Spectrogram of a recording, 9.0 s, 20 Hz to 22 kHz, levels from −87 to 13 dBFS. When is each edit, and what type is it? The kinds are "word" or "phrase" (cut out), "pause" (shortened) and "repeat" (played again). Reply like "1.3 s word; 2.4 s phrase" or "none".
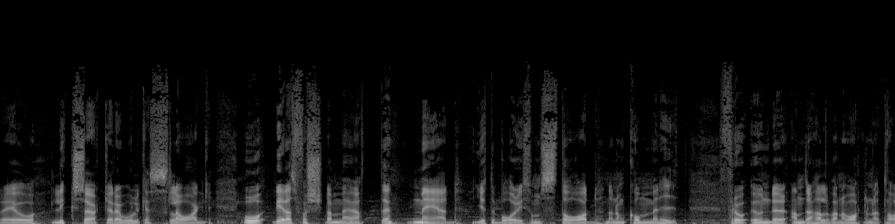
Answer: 2.4 s pause; 7.2 s pause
